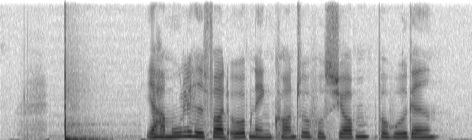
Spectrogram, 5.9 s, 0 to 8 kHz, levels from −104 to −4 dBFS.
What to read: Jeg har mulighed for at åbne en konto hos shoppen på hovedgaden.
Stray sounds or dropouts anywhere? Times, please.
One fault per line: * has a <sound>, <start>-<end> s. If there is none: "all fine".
* has a thud, 0.8-1.4 s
